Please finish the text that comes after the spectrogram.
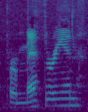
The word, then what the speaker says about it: permethrin: Permethrin, that's how you say it.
